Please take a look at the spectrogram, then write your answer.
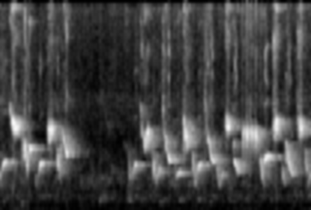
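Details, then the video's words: Sanger bird giving repeated downslurred whistled chirps, roughly three per second, in two phrases separated by a brief pause. "Suara Burung SANGER"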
